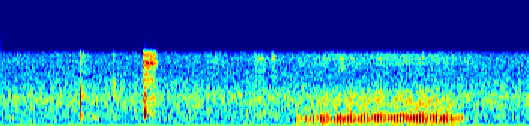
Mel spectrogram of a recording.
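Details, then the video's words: Sleeping bulldog snoring indoors: one drawn-out, rumbling inhaled snore lasting about a second, preceded by a few faint clicks and rustles. "Schnarchender Bulldog"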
